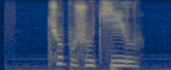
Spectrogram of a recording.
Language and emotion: Russian, angry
